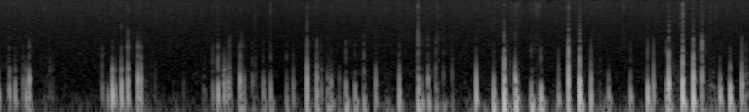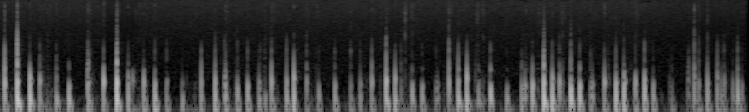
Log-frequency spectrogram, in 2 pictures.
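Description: A round solid cork board is scratched and tapped on its edge and face with long acrylic nails. The sound is a dense run of dull, low, muffled taps and scratchy clicks with very short decay, coming in bursts across the clip.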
